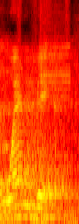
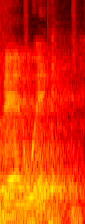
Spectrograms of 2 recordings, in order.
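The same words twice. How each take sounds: First: The V and W sounds are swapped. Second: The V and W sounds are said normally. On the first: The speaker calls it wrong. "Indians always like mix the V and the W" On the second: The speaker calls it right. "there's like an expressway called the Van Wyck"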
